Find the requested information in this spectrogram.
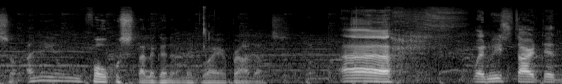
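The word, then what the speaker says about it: Meguiar's: Maguire. It's like the movie Jerry Maguire.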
